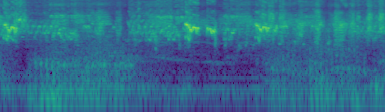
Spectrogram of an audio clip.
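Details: Budgerigar flock feeding together, high chirping chatter with a few louder sharp chirps standing out near the middle and end over a steady background of warbles.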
